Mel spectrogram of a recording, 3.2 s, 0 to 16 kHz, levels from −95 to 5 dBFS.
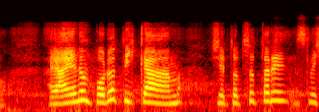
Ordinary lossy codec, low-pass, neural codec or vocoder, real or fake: Opus, 16 kbps; 7.2 kHz; codec, 16 kHz, 4 kbps, FunCodec, trained on Chinese and English, 50 frames a second; fake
